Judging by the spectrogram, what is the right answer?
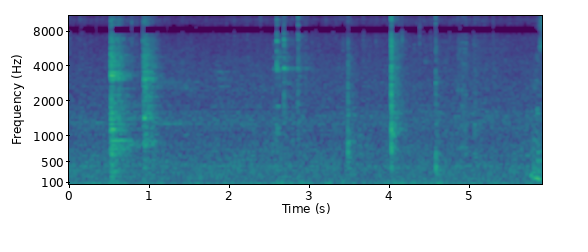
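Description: A spoon stirs shark fish curry gravy in a metal pan, giving soft scraping and several sharp clinks of utensil on pan, quiet and intermittent with a faint steady hiss behind.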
